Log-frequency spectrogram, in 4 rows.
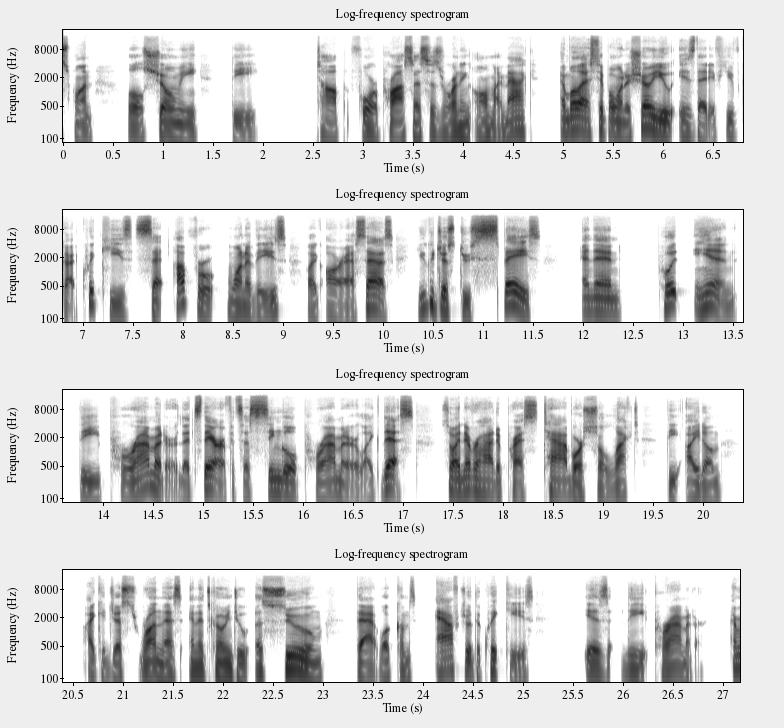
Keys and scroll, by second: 4.8 Escape, 7.0 super+space, 8.4 s, 10.6 space, 11.4 super+space, 12.1 super+v, 20.2 Return.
